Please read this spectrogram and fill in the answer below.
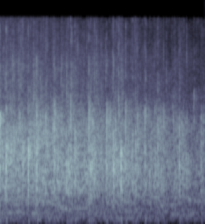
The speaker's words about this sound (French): Est-ce qu'on peut applaudir toutes les cuisinières ici ce matin? Ça, c'est un grand talent.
